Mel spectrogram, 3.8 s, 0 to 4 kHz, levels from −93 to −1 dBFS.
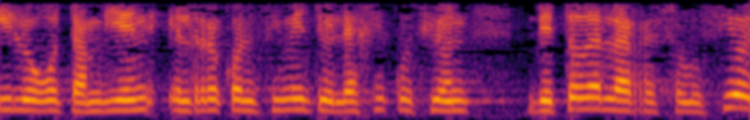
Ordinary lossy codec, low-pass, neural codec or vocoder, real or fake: none; 3.6 kHz; none; real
